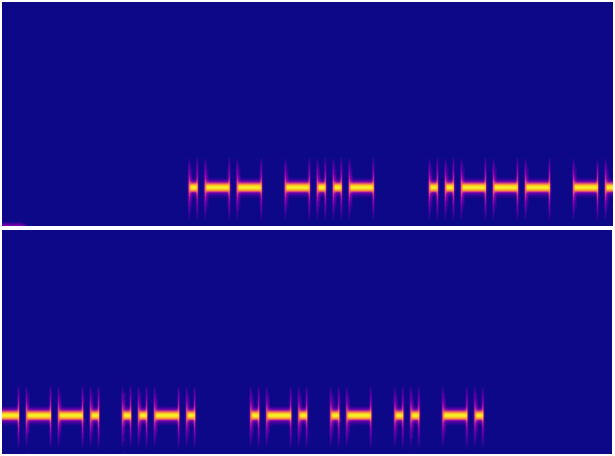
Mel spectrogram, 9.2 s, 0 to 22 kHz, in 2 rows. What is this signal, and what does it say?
Morse code, heard as a keyed tone, about 20 wpm, 700 Hz. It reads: WX 29F RAIN
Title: K1USN SST QSO Practice 20wpm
